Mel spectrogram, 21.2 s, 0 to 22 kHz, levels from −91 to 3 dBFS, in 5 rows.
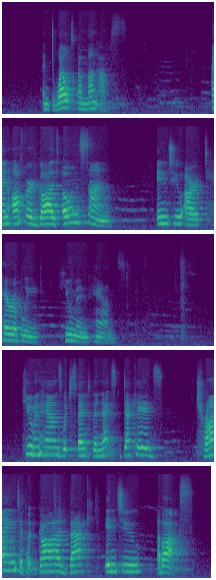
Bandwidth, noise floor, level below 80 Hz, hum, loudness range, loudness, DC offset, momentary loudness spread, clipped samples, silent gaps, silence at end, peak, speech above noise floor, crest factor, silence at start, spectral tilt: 17 kHz; -69 dBFS; -70 dBFS; none; 10 LU; -30 LUFS; under 0.1%; 14 LU; under 0.1%; none; 0.45 s; -12 dBFS; 40 dB; 20 dB; 0.8 s; -4.5 dB/octave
